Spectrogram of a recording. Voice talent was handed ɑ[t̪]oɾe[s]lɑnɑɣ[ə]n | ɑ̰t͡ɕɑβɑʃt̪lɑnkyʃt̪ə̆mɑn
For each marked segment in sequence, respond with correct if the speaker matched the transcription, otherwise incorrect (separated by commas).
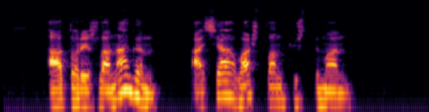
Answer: correct, incorrect, correct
